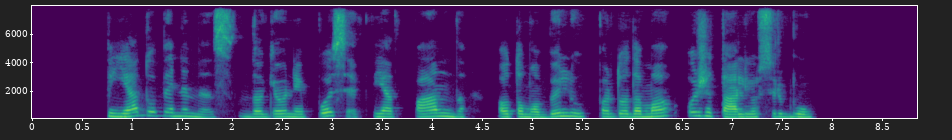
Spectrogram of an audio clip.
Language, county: Lithuanian, Marijampolė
